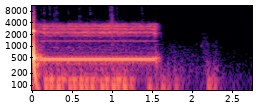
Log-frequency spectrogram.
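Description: Telephone ringback tone heard on an outgoing cold call, one steady electronic ring lasting about a second and a half and then falling silent, with no talking.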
